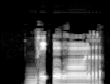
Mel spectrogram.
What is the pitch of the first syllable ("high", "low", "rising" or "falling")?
high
